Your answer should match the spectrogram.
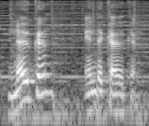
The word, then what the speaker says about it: neuken in de keuken: Neuken in de keuken. Yeah, we generally don't really pronounce the last N in those words.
